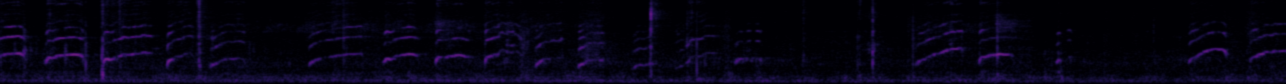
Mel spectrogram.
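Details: Baby monkey crying loudly from hunger, asking for milk, with repeated high, arched whistled cries coming in quick clusters about twice a second, against faint background hiss and occasional clicks.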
